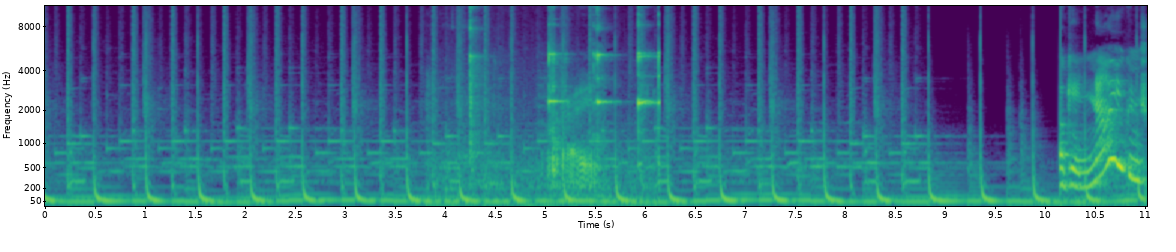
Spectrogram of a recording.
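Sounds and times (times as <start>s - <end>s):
spoon clinking against glass: 3.8s - 6.2s
spoon stirring liquid: 3.8s - 6.2s.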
